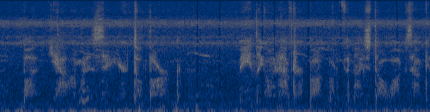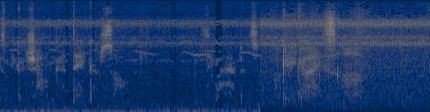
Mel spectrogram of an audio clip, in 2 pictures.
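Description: A person whispering in short, breathy phrases, with a steady high-pitched insect trill underneath.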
